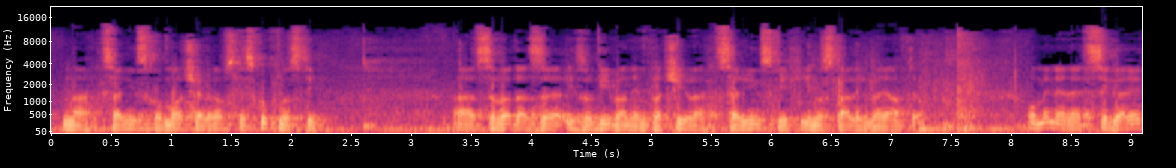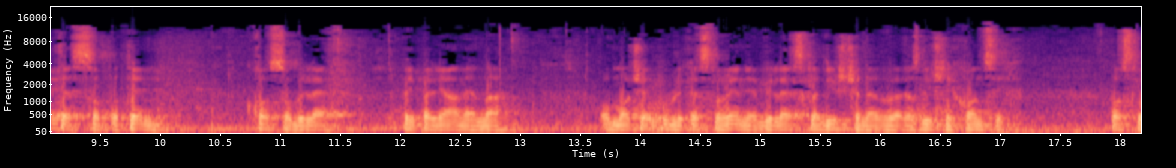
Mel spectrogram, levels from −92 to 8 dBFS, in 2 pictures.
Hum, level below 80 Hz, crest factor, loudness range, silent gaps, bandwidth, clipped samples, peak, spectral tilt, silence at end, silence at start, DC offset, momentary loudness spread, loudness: none; -30 dBFS; 12 dB; 2 LU; none; 14 kHz; under 0.1%; 0 dBFS; -5.5 dB/octave; 0 s; 0 s; under 0.1%; 13 LU; -13 LUFS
